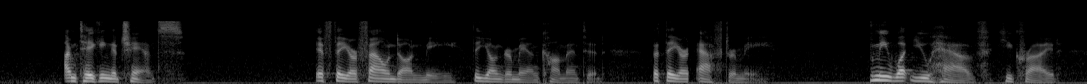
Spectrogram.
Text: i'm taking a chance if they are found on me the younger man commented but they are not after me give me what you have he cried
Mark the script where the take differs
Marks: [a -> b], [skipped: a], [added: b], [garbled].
i'm taking a chance if they are found on me the younger man commented but they are [skipped: not] after me [skipped: give] me what you have he cried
